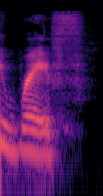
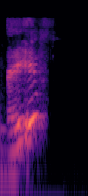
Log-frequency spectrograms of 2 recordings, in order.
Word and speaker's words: Ralph: It's actually Rafe. I looked this up. – Rafe? – That is how you say his name. Rafe Fiennes. Or Fiennes. – Oh, Rafe Fiennes. I was like, it's Ralph. And no one in interviews calls him that. They all say Rafe.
